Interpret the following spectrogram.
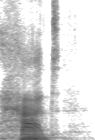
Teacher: So it's not an A sound, not had, but had. So the mouth is quite open, the tongue is flat and quite spread.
